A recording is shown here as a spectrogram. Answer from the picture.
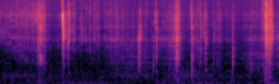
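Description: Blue painter's masking tape being handled, pressed down and pulled on the cutting mat: a string of short crinkles and crackles with a few sharper clicks.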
